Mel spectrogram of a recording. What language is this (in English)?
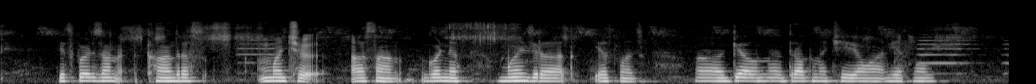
Kashmiri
